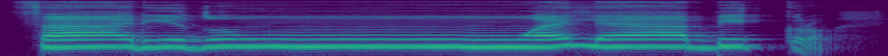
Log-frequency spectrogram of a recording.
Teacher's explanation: ضاد کے اوپر 2 پیش کی تنوین کے بعد واو کا حرف آ گیا ہے اور یہاں پر ادغام کا حرف آ گیا واو، تو یہاں پر ادغام مع الغنہ کیجئے، ایسا ادغام کہ جس میں غنہ شامل ہو، آپ نے تنوین کی آواز کو واو کی آواز کے ساتھ مکس کرنا ہے غنہ کرتے ہوئے۔ فارض ولا بکر، لام الف زبر لا الف مدہ ہے، 1 سے 2 حرکت کے برابر اس کی ادائیگی رکھیے۔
